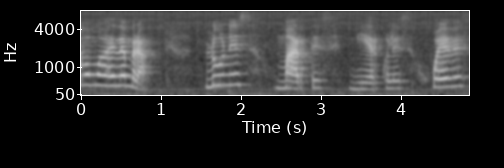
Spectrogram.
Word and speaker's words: jueves: Presta atenção na pronúncia, que se escreve como jueves, mas não tem o som do J e não tem o som do V. Jueves, certo?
